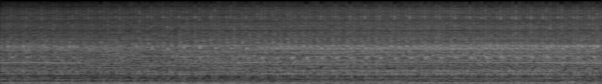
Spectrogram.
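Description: At low idle a light tap repeats about three times a second with a slightly uneven beat, hinting at a misfire of unclear cause.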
